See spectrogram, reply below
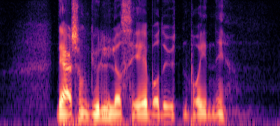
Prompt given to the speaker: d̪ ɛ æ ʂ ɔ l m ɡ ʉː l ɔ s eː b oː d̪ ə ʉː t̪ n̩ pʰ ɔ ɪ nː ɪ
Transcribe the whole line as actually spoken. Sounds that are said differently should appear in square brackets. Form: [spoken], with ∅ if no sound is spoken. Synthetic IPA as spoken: d̪ ɛ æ ʂ ɔ [∅] m ɡ [ʉ] l ɔ s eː b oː d̪ ə ʉː t̪ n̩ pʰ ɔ ɪ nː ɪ

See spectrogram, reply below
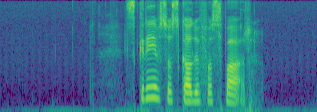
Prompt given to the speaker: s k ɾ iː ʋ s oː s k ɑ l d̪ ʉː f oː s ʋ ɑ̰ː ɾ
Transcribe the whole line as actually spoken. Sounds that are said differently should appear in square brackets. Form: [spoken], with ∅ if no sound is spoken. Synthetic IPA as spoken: s k ɾ iː ʋ s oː s k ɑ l d̪ ʉː f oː s ʋ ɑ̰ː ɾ

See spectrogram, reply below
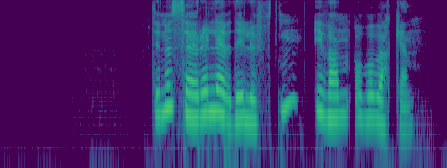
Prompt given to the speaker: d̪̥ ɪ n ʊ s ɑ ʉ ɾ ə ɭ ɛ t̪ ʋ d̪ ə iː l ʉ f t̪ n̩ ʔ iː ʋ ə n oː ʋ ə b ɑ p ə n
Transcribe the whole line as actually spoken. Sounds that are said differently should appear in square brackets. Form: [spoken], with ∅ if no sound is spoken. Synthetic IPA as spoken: d̪̥ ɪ n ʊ s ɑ ʉ ɾ ə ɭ ɛ [∅] ʋ d̪ ə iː l ʉ f t̪ n̩ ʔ iː ʋ [ɑ] n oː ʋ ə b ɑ [k] ə n

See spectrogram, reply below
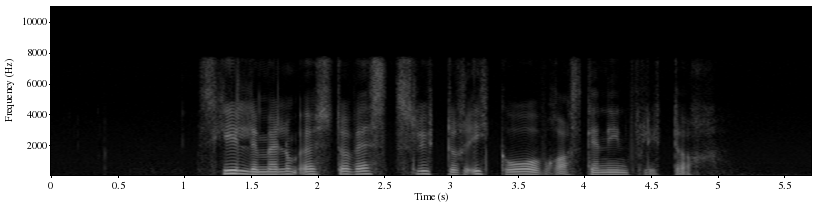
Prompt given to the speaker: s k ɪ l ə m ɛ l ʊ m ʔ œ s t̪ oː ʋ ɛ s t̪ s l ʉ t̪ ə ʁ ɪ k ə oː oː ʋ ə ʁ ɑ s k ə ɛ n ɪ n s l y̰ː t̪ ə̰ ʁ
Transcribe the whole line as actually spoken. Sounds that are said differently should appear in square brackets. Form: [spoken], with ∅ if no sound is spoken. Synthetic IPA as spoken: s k ɪ l ə m ɛ l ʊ m ʔ œ s t̪ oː ʋ ɛ s t̪ s l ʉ t̪ ə ʁ ɪ k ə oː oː ʋ ə ʁ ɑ s k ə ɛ n ɪ n [f] l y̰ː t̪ ə̰ ʁ

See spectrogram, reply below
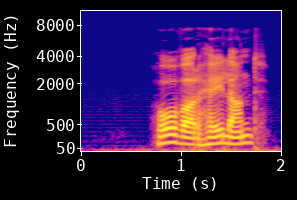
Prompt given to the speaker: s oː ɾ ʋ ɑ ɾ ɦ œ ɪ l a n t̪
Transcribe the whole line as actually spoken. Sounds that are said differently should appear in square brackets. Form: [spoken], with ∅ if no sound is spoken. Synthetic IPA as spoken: [h] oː [∅] ʋ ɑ ɾ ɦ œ ɪ l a n [d̪]

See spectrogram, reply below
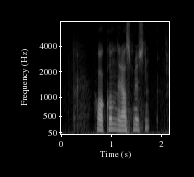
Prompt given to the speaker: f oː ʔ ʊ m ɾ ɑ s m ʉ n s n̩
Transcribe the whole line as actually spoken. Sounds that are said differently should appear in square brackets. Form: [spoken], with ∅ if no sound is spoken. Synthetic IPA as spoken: [h] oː [k] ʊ [n] ɾ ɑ s m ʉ [∅] s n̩

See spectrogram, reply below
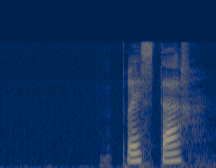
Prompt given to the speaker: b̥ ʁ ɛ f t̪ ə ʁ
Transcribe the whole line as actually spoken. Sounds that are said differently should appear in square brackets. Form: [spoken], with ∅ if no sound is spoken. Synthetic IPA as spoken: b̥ ʁ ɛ [s] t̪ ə ʁ

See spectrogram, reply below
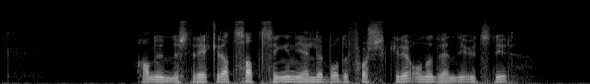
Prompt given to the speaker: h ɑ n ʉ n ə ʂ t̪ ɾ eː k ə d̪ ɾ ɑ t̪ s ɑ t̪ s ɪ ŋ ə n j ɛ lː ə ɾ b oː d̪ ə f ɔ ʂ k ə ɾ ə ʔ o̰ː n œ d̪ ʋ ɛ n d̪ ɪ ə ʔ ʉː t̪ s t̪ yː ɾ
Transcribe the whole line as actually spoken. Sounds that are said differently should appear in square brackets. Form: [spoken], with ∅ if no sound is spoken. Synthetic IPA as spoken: h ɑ n ʉ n ə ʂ t̪ ɾ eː k ə [∅] ɾ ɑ t̪ s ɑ t̪ s ɪ ŋ ə n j ɛ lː ə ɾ b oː d̪ ə f ɔ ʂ k ə ɾ ə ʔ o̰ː n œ d̪ ʋ ɛ n d̪ ɪ ə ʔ ʉː t̪ s t̪ yː ɾ

